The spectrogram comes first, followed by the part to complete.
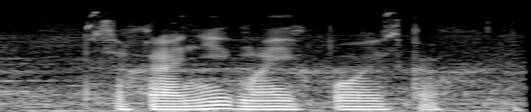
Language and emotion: Russian, neutral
